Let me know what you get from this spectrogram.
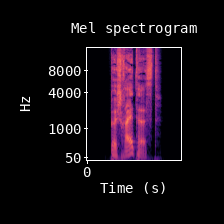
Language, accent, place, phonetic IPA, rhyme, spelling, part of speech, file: German, Germany, Berlin, [bəˈʃʁaɪ̯təst], -aɪ̯təst, beschreitest, verb, De-beschreitest.ogg
- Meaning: inflection of beschreiten: 1. second-person singular present 2. second-person singular subjunctive I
